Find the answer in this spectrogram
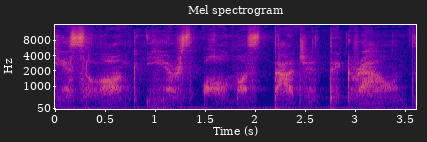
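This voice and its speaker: Someone whispers at a very slow pace. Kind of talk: whispered book reading. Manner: whispered, soft, slow.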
